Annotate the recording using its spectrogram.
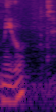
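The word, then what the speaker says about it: μ: It's mu. It's pronounced mu.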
